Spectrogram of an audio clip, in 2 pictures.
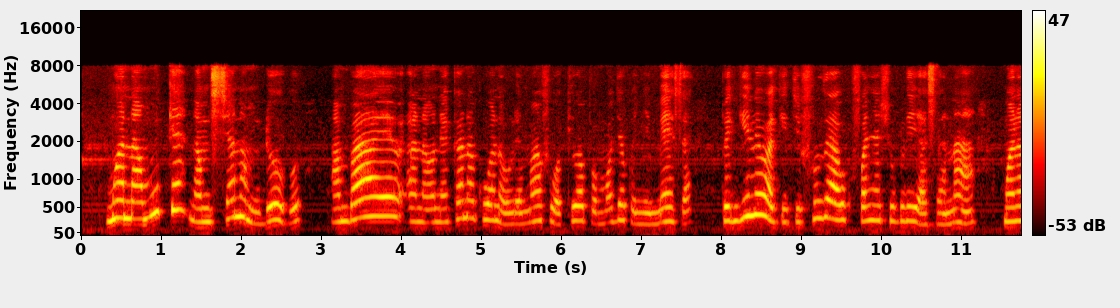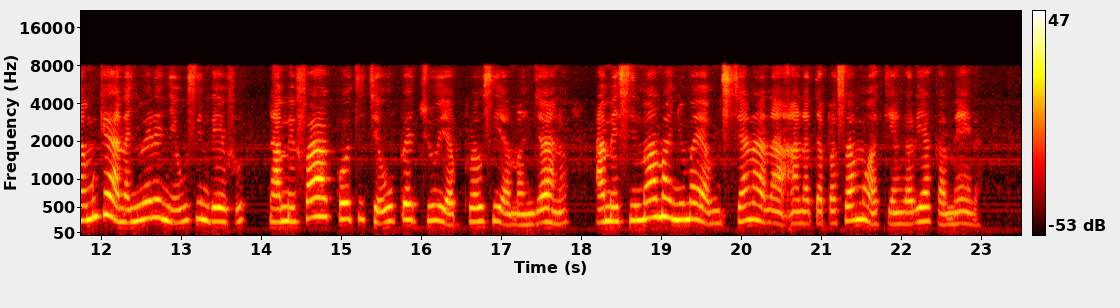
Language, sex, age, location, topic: Swahili, female, 36-49, Nairobi, education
